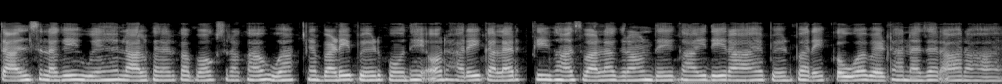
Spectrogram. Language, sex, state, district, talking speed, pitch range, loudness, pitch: Hindi, female, Uttar Pradesh, Muzaffarnagar, 210 wpm, 190-210 Hz, -14 LUFS, 200 Hz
